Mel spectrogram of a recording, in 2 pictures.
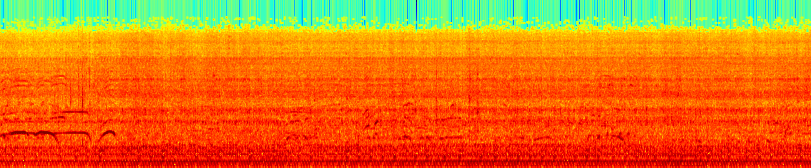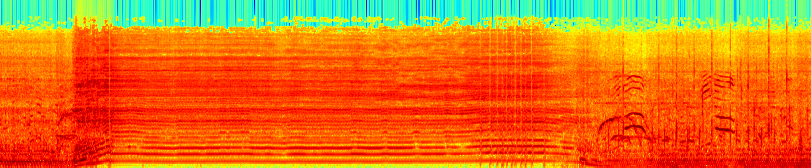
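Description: Portable fire pump engine running, revving up sharply about two-thirds of the way in, holding a higher steady pitch for several seconds, then dropping back near the end. Voices shout over it at the start and end.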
